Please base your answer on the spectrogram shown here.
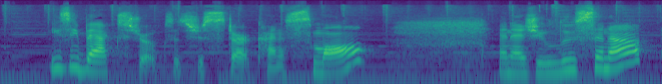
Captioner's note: inhales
